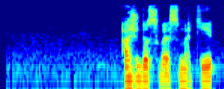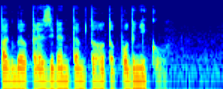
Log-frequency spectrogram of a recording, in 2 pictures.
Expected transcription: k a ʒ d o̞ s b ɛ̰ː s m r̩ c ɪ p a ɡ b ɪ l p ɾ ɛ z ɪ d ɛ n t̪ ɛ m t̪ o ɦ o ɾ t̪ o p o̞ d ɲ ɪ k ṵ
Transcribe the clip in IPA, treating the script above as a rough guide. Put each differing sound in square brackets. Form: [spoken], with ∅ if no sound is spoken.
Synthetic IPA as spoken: [ʔ] a ʒ d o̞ s [v] ɛ̰ː s m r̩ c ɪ p a ɡ b ɪ l p ɾ ɛ z ɪ d ɛ n t̪ ɛ m t̪ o ɦ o [∅] t̪ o p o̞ d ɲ ɪ k ṵ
